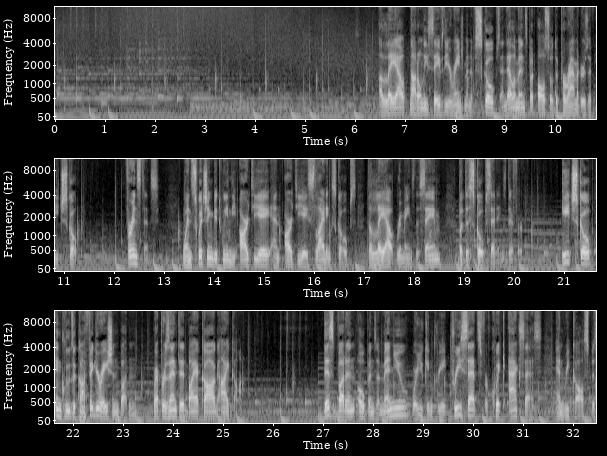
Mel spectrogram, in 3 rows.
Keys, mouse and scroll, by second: 0.4 Tab, 10.7 Tab, 11.0 Tab, 14.2 Tab, 16.6 shift+Tab, 18.7 Tab, 24.4 click, 29.6 click.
